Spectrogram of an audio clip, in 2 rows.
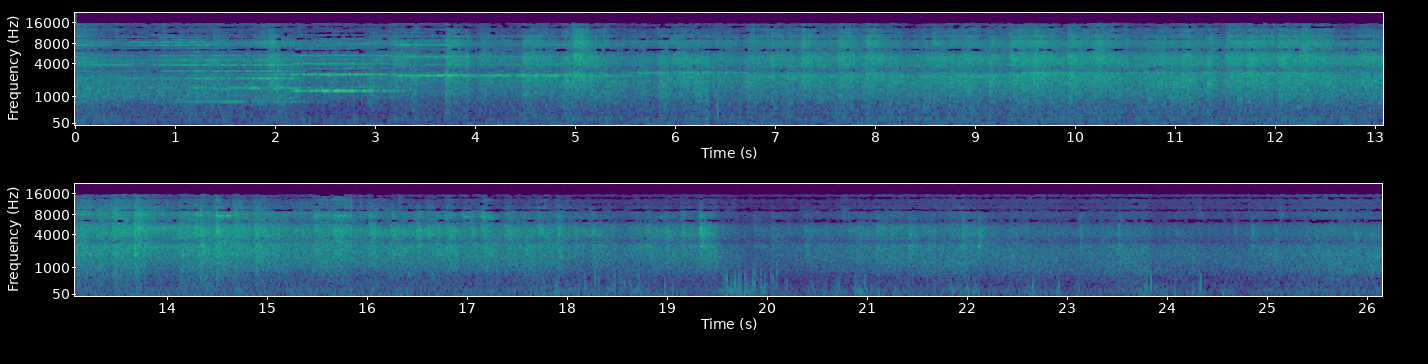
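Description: R160A subway train pulling out. Its traction motors give a series of stepped tones that rise in pitch over the first few seconds. Then the cars roll past with steady wheel-on-rail noise and clicks over the rail joints, which drops off after about twenty seconds as the train leaves.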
